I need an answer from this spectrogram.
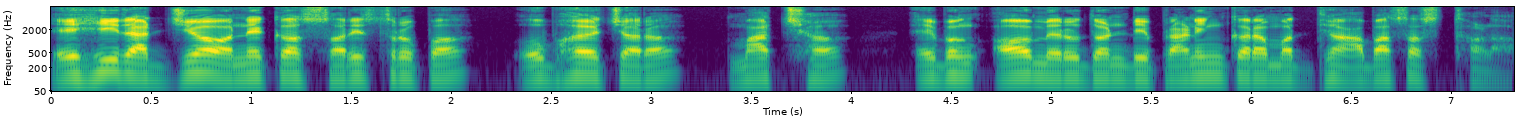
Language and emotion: Odia, neutral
